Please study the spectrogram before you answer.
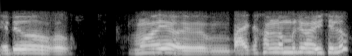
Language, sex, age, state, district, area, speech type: Assamese, male, 18-30, Assam, Sivasagar, rural, conversation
